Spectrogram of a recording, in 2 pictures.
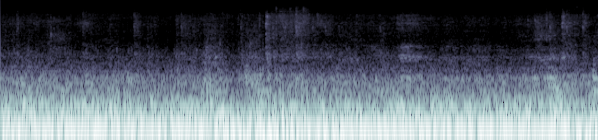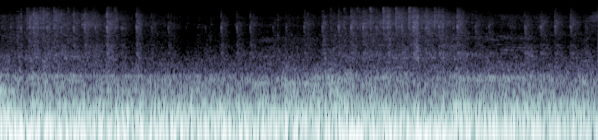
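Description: Steady low rumble of a passenger train running on the rails, heard from inside the coach.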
